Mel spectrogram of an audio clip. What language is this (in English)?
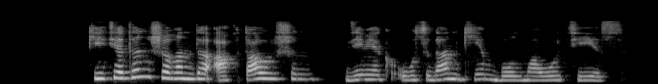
Kazakh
